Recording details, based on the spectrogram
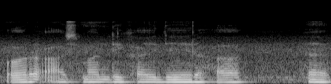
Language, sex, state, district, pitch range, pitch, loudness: Hindi, male, Gujarat, Valsad, 110-115 Hz, 110 Hz, -17 LUFS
